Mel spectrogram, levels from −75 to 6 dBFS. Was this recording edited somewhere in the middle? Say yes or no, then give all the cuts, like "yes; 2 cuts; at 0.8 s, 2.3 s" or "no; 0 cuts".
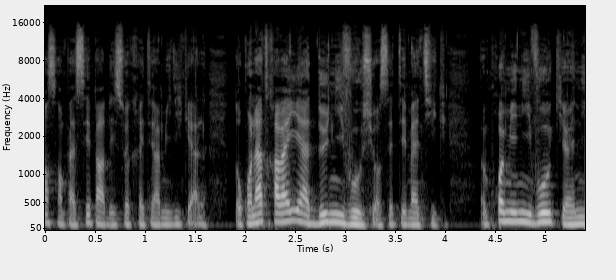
no; 0 cuts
